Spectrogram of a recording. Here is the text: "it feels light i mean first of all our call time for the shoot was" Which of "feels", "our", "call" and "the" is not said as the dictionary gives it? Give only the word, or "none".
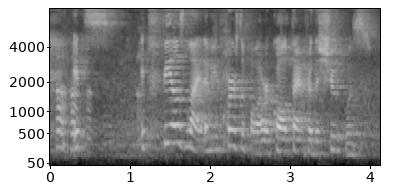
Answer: none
